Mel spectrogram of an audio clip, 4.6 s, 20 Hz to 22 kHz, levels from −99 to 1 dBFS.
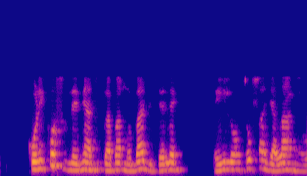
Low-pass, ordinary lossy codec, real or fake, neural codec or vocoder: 3.6 kHz; none; fake; codec, 16 kHz in and 24 kHz out, 1 kbps, XY-Tokenizer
